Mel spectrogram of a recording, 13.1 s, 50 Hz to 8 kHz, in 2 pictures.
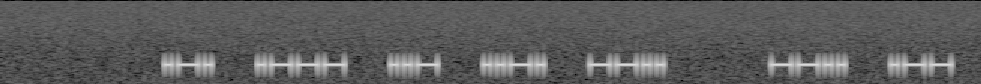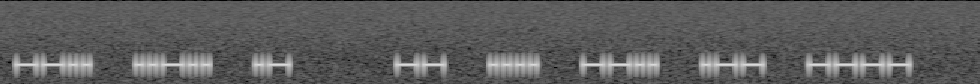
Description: Morse code (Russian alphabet), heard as a keyed tone, machine-sent, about 27 wpm, spaced as for 18 wpm, 740 Hz. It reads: РЙУФЗ ЗВЗЭА МХЗВШ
